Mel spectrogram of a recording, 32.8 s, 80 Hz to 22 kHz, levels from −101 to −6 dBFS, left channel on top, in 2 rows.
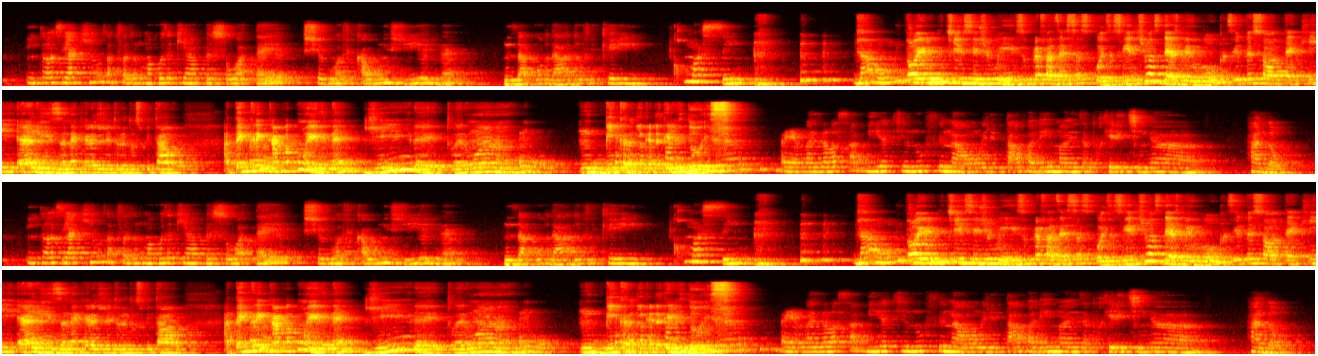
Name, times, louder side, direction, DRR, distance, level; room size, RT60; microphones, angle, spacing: voice 1, 0.3-5.7 6.3-8.0 8.4-9.3 10.6-11.8 15.1-15.3 19.5-19.9 22.9-23.3 24.1-25.7 26.2-31.5 32.0-32.5, equal, 15° left, 0 dB, 1.0 m, -34 dB
voice 2, 10.0-10.4 10.7-10.8 11.3-18.7 19.2-23.1 23.6-25.5, left 1 dB, 75° left, -2 dB, 2.5 m, -27 dB
7.6 x 7.2 x 6.1 m, 1.1 s
head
